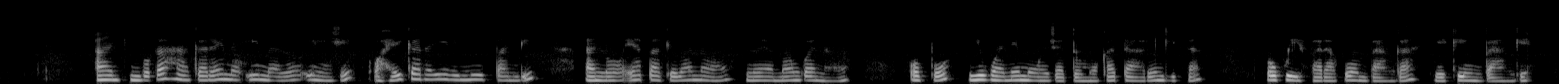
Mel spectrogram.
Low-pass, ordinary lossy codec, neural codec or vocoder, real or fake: 7.2 kHz; AAC, 48 kbps; none; real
